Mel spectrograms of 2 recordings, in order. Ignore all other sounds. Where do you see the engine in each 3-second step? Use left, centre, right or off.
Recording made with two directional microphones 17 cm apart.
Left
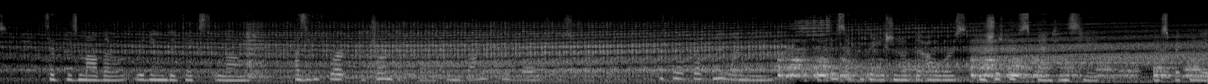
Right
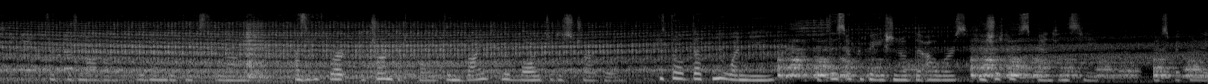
right, centre, left, left.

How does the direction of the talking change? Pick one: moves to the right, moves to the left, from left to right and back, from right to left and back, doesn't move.
from left to right and back.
